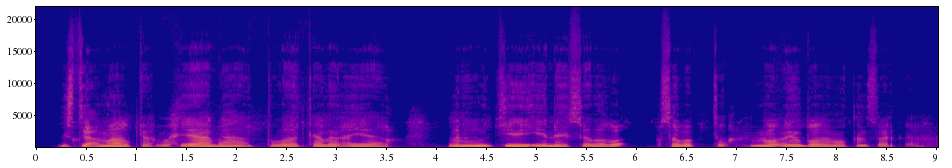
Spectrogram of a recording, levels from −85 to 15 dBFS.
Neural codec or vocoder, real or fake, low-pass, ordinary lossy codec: codec, 44.1 kHz, 1.7 kbps, Pupu-Codec; fake; none; none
